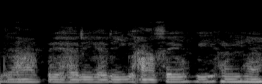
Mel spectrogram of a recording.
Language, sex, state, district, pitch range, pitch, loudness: Hindi, male, Uttar Pradesh, Gorakhpur, 110-120 Hz, 115 Hz, -32 LUFS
